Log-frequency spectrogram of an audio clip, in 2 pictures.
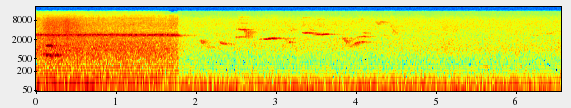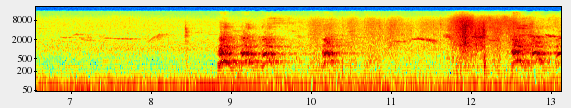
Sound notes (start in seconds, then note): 2.1 birds twittering; 8.8 dog barking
